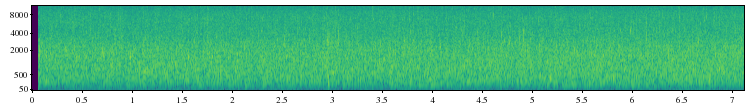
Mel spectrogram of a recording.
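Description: A shallow stream ripples and splashes steadily over rocks.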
